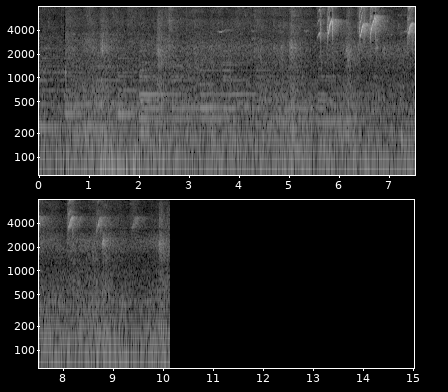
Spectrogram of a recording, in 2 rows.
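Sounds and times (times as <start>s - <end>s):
small songbird chirping: 5.6s - 9.6s.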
